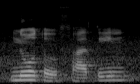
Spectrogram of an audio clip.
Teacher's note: تو پہ بھی دو آوازیں نکالیں گے کیونکہ یہ حروف قلقلہ میں سے ہے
